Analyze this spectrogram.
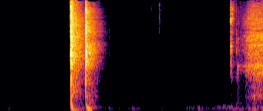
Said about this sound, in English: All right. Let's clap.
